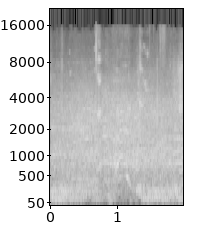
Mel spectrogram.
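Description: Arena crowd noise during live basketball play, with short high sneaker squeaks on the hardwood court as players battle in the post.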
